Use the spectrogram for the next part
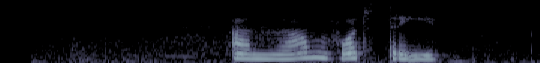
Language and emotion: Russian, neutral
